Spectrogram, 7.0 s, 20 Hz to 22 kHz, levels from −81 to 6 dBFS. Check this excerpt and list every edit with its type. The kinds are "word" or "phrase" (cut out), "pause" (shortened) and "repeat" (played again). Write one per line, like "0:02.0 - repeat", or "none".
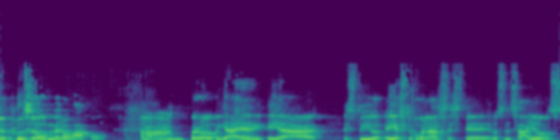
none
